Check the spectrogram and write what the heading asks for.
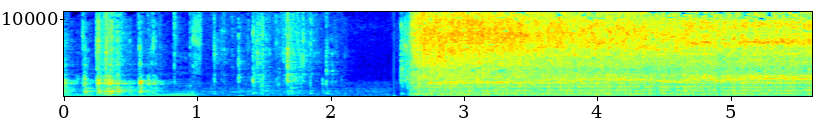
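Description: A few clicks and knocks of the blender jar being handled, then about two and a half seconds in a single-serve blender motor starts abruptly and runs steadily, chopping fast food into a mush.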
